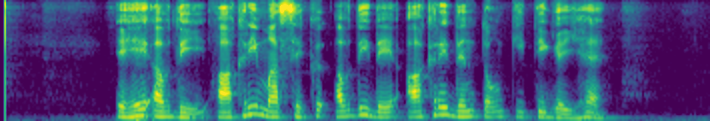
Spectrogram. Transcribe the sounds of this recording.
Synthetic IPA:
ɪɦeʔəʋd̪iːaːkʰɾiːmaːsɪkəʋd̪iːd̪eːaːkʰɾiːd̪ɪnt̪õːkiːt̪iːɡəiːɦɛː

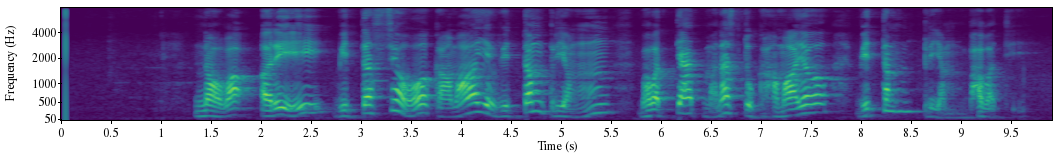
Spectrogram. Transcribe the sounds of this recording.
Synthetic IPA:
nɔːʋaɐɾiʋit̪ːɐsjɐkaːmaːjɐʋit̪ːɐmpɾijɐm | bʱɐʋɐt̪jaːt̪̚mɐ̰nɐst̪ukaːmaːjɐʋit̪ːɐmpɾijɐ̰mbʱɐʋɐ̰t̪i̥

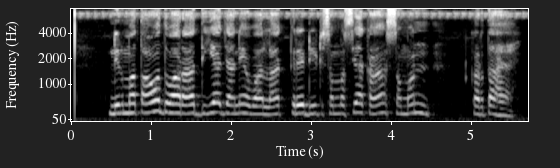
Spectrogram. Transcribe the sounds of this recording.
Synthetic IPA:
nɪɾmət̪aːõd̪waːɾad̪ijad͡ʒaːneʋaːlakɾeːɖɪʈsɐməsjakasɐmən | kɐɾt̪aɦɛː

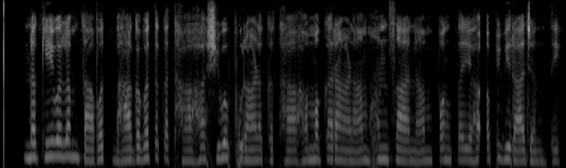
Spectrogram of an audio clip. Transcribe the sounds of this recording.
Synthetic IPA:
nɐkeːʋɐlɐmt̪aːʋɐt̪̚bʱaːɡɐʋɐt̪ɐkɐt̪ʰaːɦɐ̆ʃiʋɐpuɾaːɳ̃ɐkɐt̪ʰaːɦɐ̆mɐkɐɾaːɳaːmhɐnsaːnaːmpɐŋk̚t̪ɐjɐɦɐ̆ʔɐpiʋiɾaːd͡ʒɐnt̪e

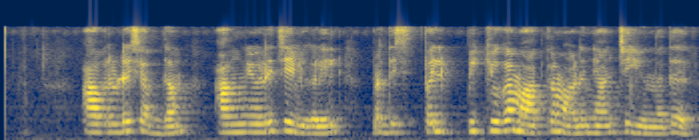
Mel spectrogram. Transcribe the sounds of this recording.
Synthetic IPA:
ɐʋɐɾuɽe̞ɕɐb̚d̪ʱɐmɐŋːɐjuɽed͡ʑeʋiɣɐɭil | pɐpɐlpːikʲːuɣɐmaːt̪rɐmaːɳɨɲaːnt͡ɕe̞jːunːɐðɨ

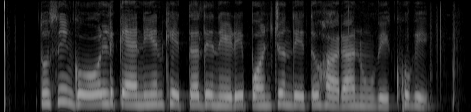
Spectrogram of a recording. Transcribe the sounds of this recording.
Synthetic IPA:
t̪ʊsĩːɡoːlɖkɛːnijənkʰeːt̪əɾd̪eːneːɽeːpɔ̃ːɲt͡ʃənd̪eːt̪ʊɦaːɾãːnũːʋeːkʰoːɡeː

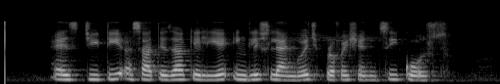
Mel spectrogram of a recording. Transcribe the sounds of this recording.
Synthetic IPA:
ɛsd͡ʒiːʈiɐsaːt̪ezakelieʔɪ̃ŋɡlɪʃlɛ̃ːŋɡʋɪd͡ʒpɾofʰeʃənsikoːɾs

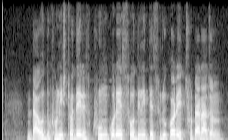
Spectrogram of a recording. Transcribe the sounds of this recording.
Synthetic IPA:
d̪aud̪ɡʱoniʃʈʰod̪eɾkʰunkoɾeʃod̪ʱnit̪eʃuɾukoɾet͡ɕʰoʈaɾad͡ʑon

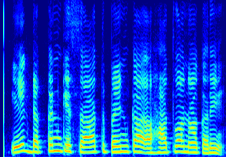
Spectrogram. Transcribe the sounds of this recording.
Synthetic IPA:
eːkɖɐkːənkesaːt̪ʰpɛːnkaɦaːt̪ʋanakɐɾẽː

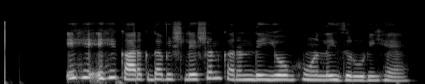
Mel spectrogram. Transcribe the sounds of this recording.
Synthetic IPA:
ɪɦɪɦkaːɾəkd̪aːʋɪʃleːʃənkəɾəɳd̪eːjoːɡɦoːɳ̃ləiːzəɾuːɾiːɦɛː

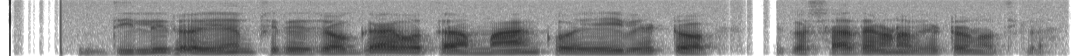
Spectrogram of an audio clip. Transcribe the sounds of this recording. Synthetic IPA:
d̪ilːiɾɔeemsiɾed͡ʒɔɡaewɔt̪amaŋkɔeɦibʱeʈɔ | ekɔsad̪ʱaɾɔɽ̃ɔbʱeʈɔnɔt̪ʰi̥la̰

